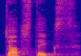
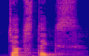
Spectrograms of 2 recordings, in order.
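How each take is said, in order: Both takes have the same delivery.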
